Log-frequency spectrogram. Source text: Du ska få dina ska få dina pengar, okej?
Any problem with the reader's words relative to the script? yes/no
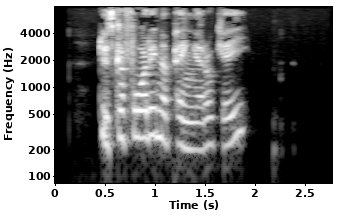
yes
